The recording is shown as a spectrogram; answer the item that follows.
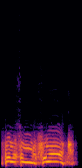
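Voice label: damaged aa, Czech, mood high; War Thunder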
